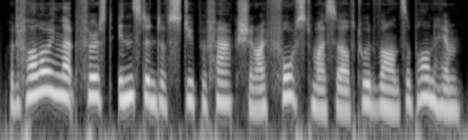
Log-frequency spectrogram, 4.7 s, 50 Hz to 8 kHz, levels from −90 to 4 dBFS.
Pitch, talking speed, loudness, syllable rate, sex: 200 Hz, 180 wpm, -17 LUFS, 5.6 syllables/s, female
